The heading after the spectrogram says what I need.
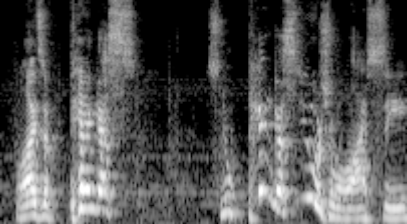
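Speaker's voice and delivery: poorly done villain voice, slow, swooping, a bit off. Quoting a line from a game he played, bad Robotnik voice. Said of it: "I cannot do a Robotnik voice".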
